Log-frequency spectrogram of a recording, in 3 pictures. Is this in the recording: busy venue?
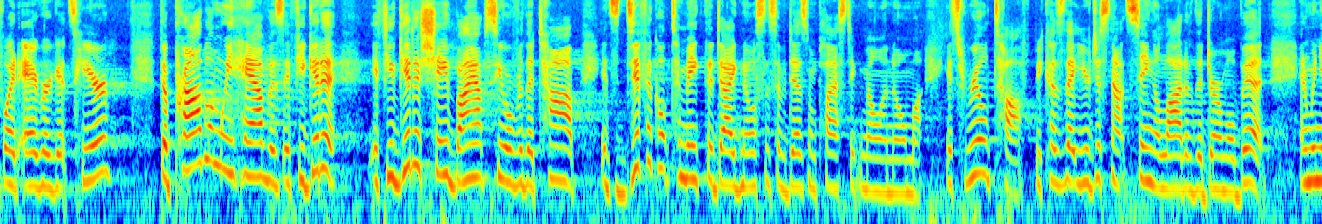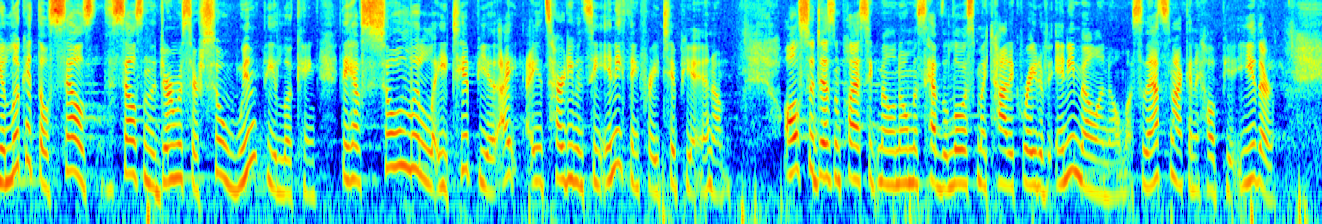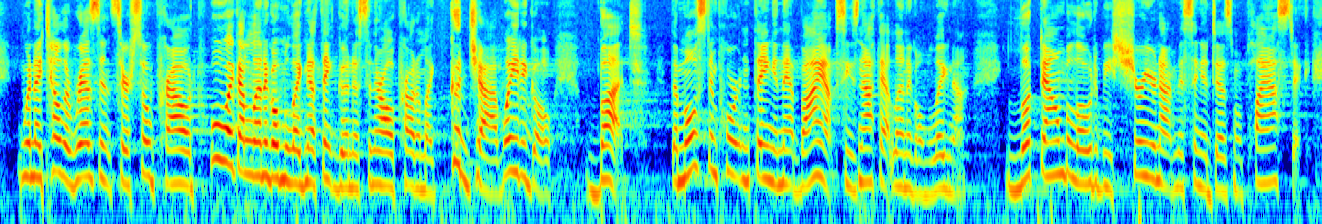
yes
